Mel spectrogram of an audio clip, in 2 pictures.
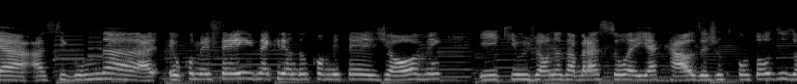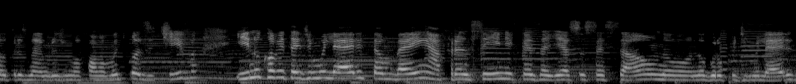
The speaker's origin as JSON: {"language": "Portuguese", "town": "Brasília", "region": "Federal District", "country": "Brazil", "tie": "born or raised there", "said": "Eu, como boa brasiliense, fui criada para fazer concurso público"}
